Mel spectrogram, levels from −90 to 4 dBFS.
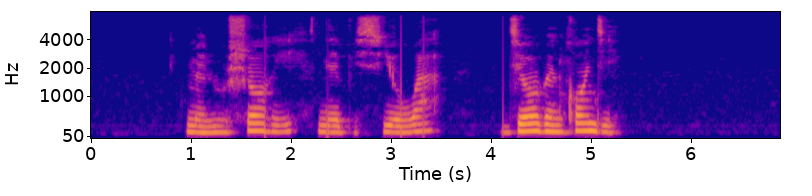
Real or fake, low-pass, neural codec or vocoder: real; 7.2 kHz; none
